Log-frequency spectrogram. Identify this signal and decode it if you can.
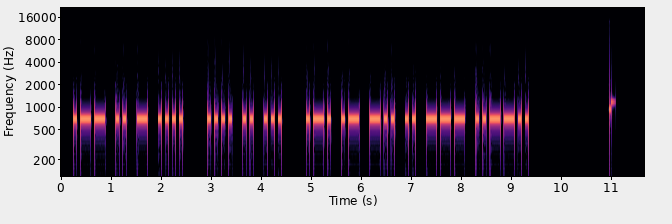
Morse code, heard as a keyed tone, about 17 wpm, 700 Hz. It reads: WITH HIS RADIO?
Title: Sentences from Top 1000 Words - Review Part 3 - 17wpm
